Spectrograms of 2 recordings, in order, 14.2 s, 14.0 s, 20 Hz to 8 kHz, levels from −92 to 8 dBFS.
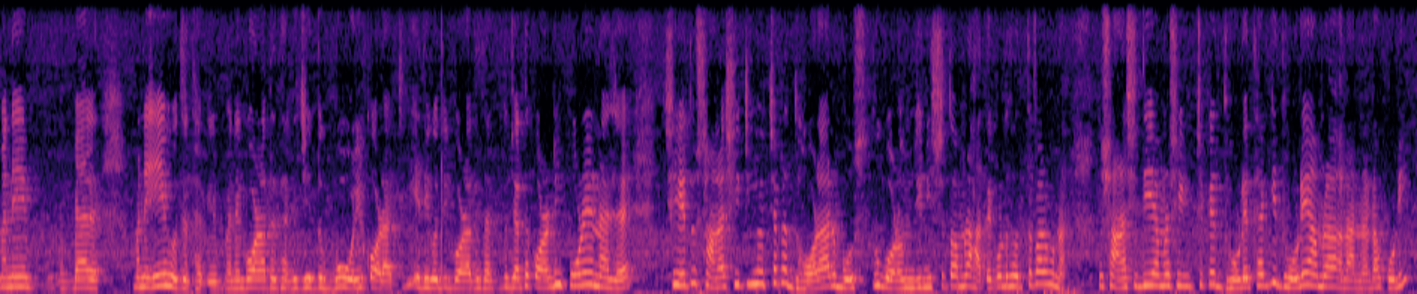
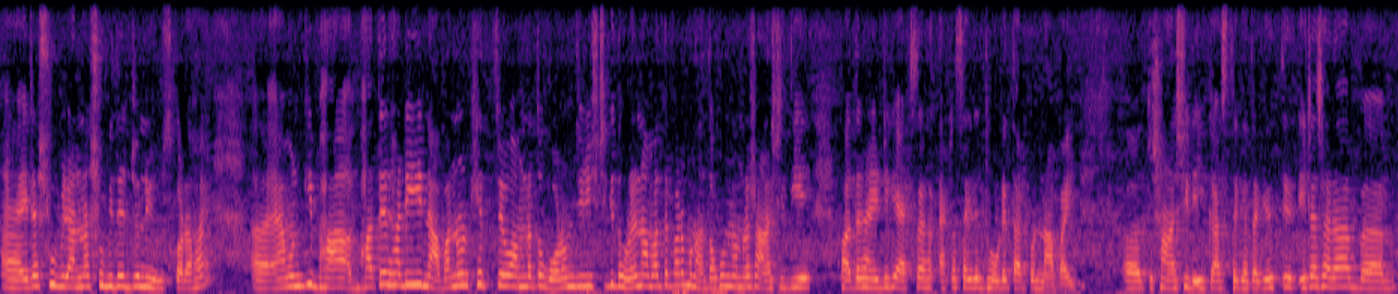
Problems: none marked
